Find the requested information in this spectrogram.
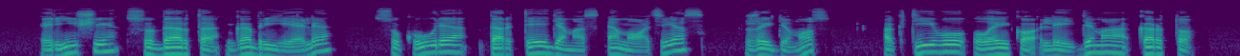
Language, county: Lithuanian, Alytus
